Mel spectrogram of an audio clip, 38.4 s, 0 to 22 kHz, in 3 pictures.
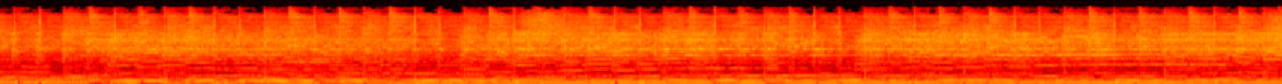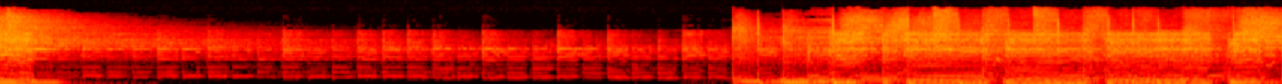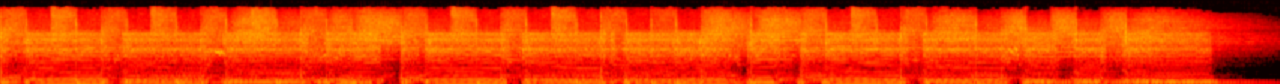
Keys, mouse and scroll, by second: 0.8 click, 1.1 right click, 1.6 click, 3.8-8.1 drag, 10.8 click, 13.7-16.5 drag, 16.5 click, 25.2 ctrl+z, 32.4 ctrl+z, 33.2-37.6 drag, 38.3 Right.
